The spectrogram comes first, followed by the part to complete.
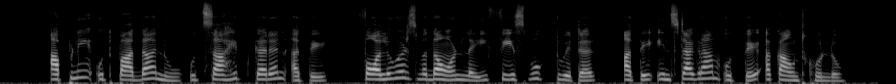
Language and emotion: Punjabi, neutral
